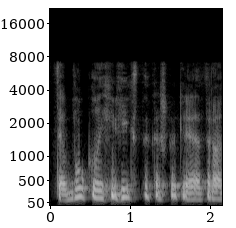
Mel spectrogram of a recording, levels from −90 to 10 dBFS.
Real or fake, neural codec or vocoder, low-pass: fake; codec, 44.1 kHz, 7.8 kbps, Pupu-Codec; 7.2 kHz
